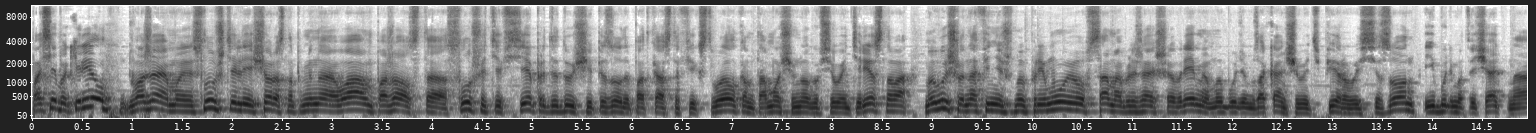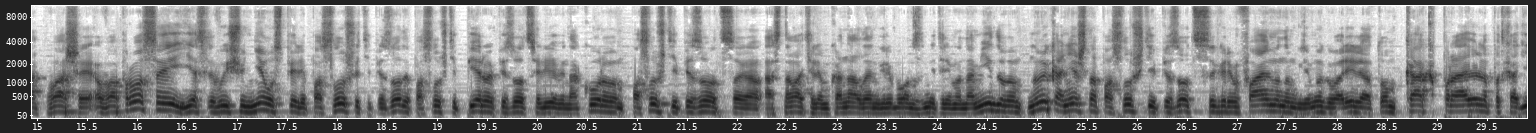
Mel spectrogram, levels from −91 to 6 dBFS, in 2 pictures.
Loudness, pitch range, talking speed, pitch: -12 LUFS, 110-145 Hz, 160 wpm, 130 Hz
